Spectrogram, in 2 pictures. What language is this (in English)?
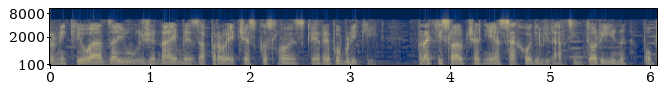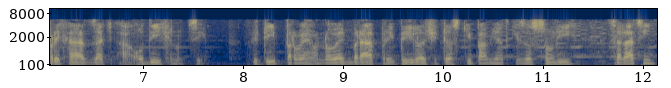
Slovak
